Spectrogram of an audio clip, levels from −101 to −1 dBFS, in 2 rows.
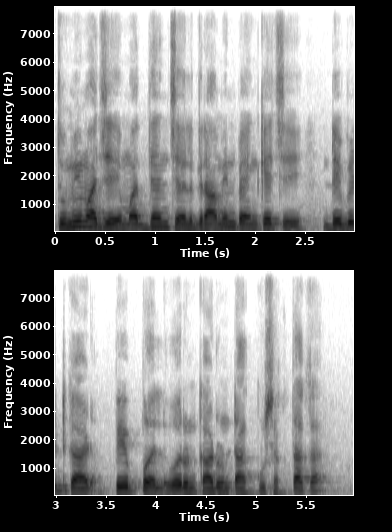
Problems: background sounds at intervals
